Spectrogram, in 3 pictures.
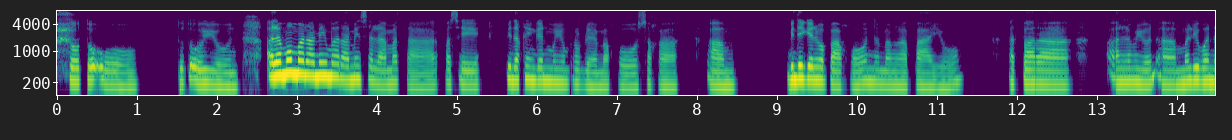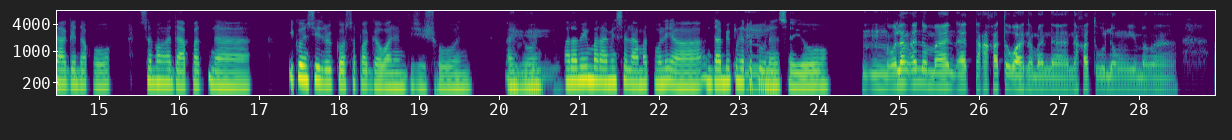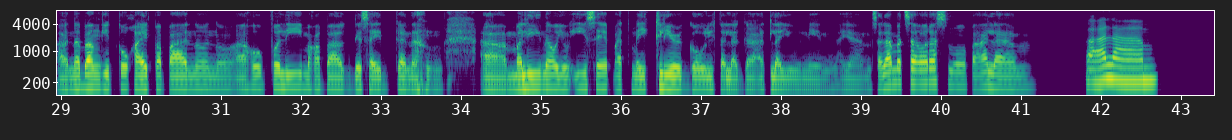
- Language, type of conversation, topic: Filipino, advice, Paano ko mapapasimple ang proseso ng pagpili kapag maraming pagpipilian?
- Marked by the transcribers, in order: none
